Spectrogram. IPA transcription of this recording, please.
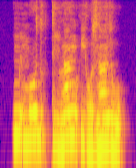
m ḭ˦˨ m o˦ ʊ̯ d ʊ˦ ʔ t i˨ l ã˦ ŋ ʊ˦ ʔ j o˨ z ã˦ z ṵ˦˨

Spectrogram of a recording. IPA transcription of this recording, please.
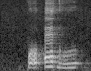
p o̰˥˧ ʔ ɛ˥ ɠ u˨˦

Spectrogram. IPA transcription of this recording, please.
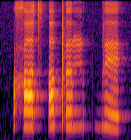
x ɒ t͡sʼ ɒ pʼ ɵ m ʏ k b ʏ

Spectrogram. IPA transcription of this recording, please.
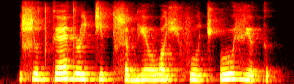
ɕ u d k ɛ d ɹ i c i k ɬ ə bʲ e ʊ̯ w ɔ ç f u c ʔ u vʲ ə k

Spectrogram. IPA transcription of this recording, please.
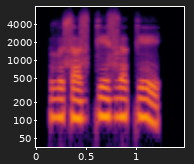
l ɵ s ɐ z k e z l ɜ k e

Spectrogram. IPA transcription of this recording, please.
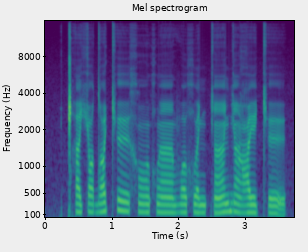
ǁʰ a ç o dˤ ɨ cʰ ɘː x ɔ̃ χʷ ãː v ɔ χʷ a ɲ c ã ɟ ã ʕ e cʰ ɘ

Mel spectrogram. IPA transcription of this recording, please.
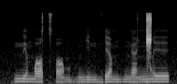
mʲ ɒ˦ m ɑ˧ t͡sʼ ɑ˨ m ɔ̤˨ ŋ i˨ mʲ ɔ̤˧ ɾʲ ɑ˦ m ə̤˦ ŋ æ˧ ŋ͡ǁ ɪ˦

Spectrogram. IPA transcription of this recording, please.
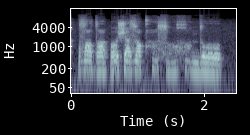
zˤ a dˤ ɤ | ɔ ʃ a z o qʰ ɔ̤ s ɔ̤ χ ɔ̤ n d o

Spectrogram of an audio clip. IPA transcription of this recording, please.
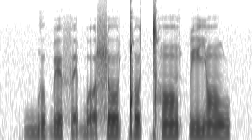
ɡ͡b u ɓ ʏ f ɛ̰ ɓ ɔ̰ ɬ o ǃ o ǀʰ ɔ̃ k͡p i j ɔ̃ w

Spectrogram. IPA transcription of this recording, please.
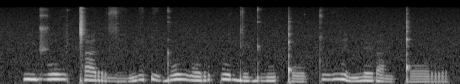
n d͡ʒ o˥ v ǀ a˧ r z ɛ̤˩ ŋ ɛ̤˥ ʔ i̤˩ ɖ o˥ v o˧ r p ʊ˥ d i˧ ɖʱ u˧ ǃ o˩ tː ṳ˥ v ɪ˩ nː e˧ ɽ a˩ ŋ ǃ ɔ˩ r

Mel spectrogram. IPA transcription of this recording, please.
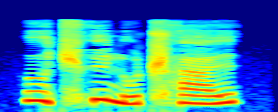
ɤ˥˨ t͡ɕʰ y˥˨ n u˥˨ ʈ͡ʂʰ a˨˦ ɪ̯

